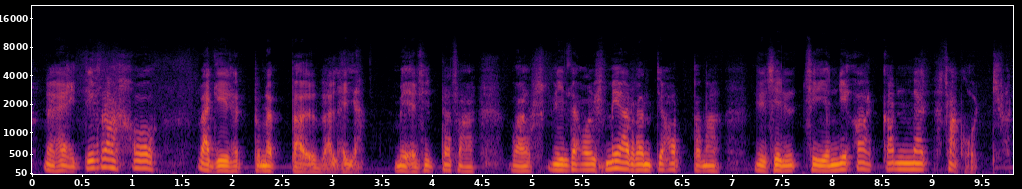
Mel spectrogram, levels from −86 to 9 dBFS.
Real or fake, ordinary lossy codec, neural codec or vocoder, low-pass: fake; none; codec, 44.1 kHz, 7.8 kbps, Pupu-Codec; 19.8 kHz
